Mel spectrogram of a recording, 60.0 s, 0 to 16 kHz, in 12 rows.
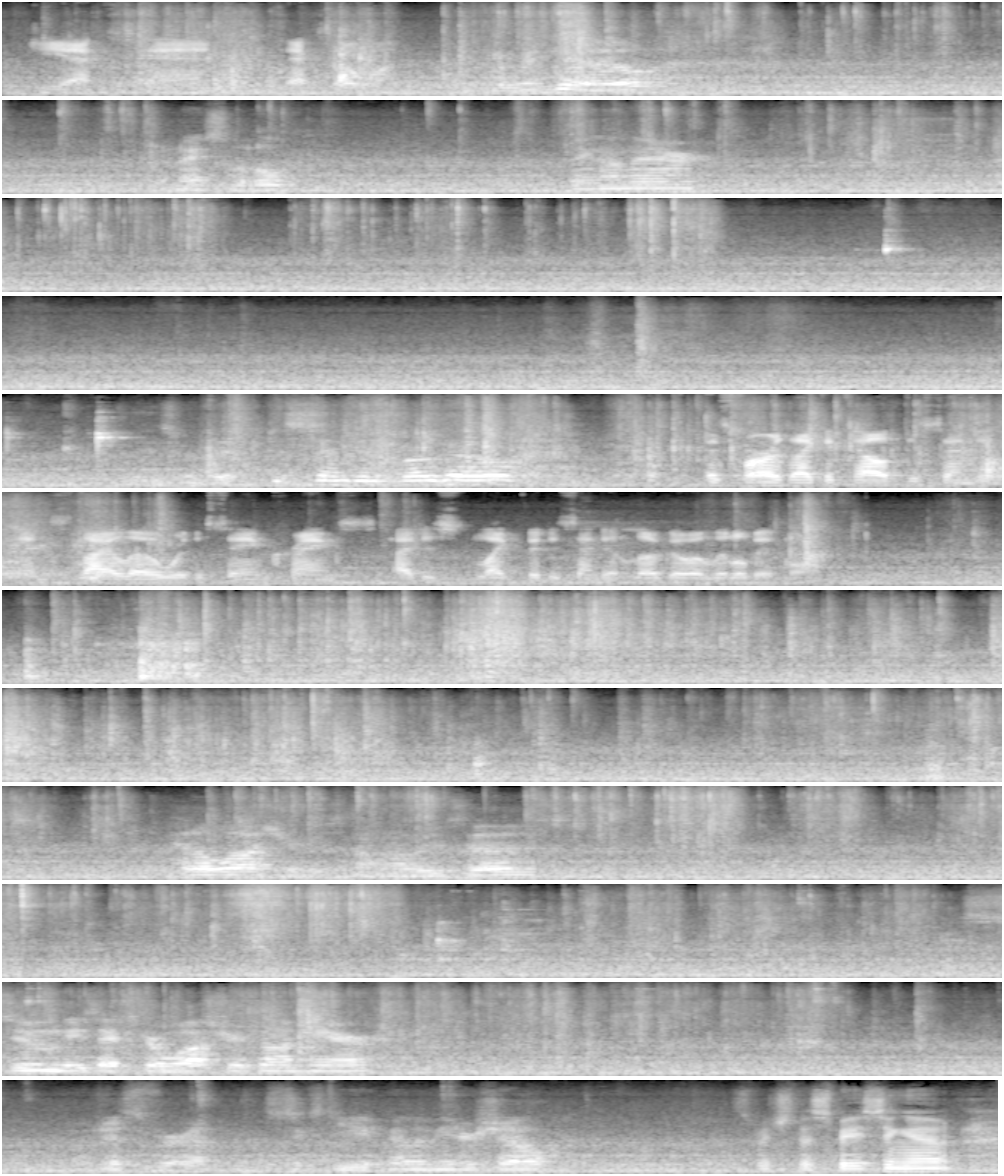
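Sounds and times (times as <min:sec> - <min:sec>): packaging crinkling and rustling: 0:00.6 - 0:05.8, 0:07.6 - 0:13.7, 0:21.1 - 0:26.0, 0:28.5 - 0:47.1, 0:47.8 - 0:54.7.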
